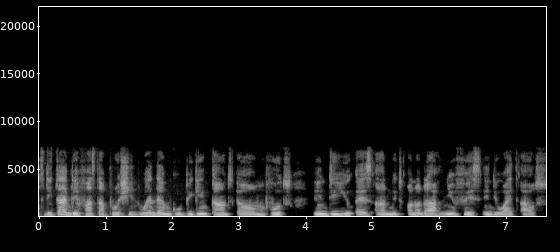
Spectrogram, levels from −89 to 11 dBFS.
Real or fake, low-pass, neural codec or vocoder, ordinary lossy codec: real; 7.2 kHz; none; none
